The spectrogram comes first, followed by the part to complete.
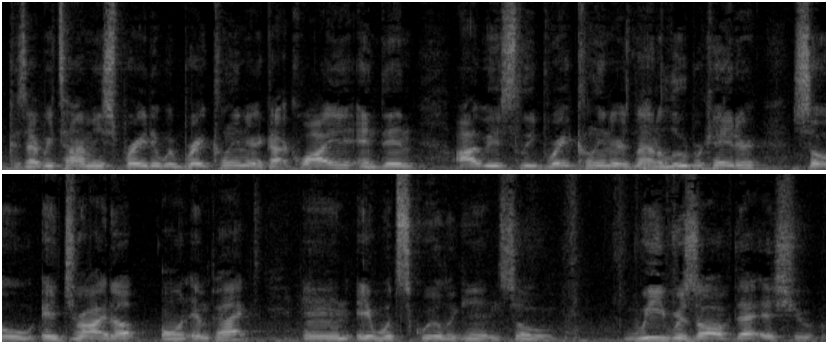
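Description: A man's voice: on the high side, a little hiss or hum. A young man vlogging outdoors, casually walking viewers through a car he is inspecting, with lots of ums. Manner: relaxed, chatty, lots of ums. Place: outdoors in a driveway.

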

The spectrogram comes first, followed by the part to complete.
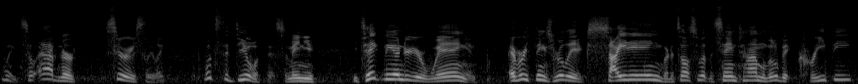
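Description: Excitable high-voiced young trader. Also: male voice, fast, slight background noise. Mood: puzzled, uneasy. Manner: gushing, slangy, excitable. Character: eager, naive young male would-be stock trader. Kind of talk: satirical video game movie acting.

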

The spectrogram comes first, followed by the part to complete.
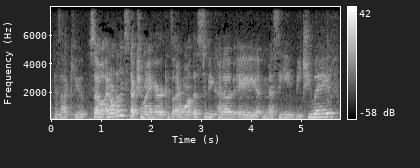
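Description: A young woman vlogging casually at home, talking to the camera while doing her hair and starting dinner, with a relaxed, filler-heavy way of speaking. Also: medium pitch, normal speed. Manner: chatty, relaxed, many fillers. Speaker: lifestyle vlogger. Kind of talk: casual vlog talk to camera. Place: home bathroom and kitchen, indoors. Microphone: camera mic at arm's length or on a stand. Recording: echoey room, faint background noise.

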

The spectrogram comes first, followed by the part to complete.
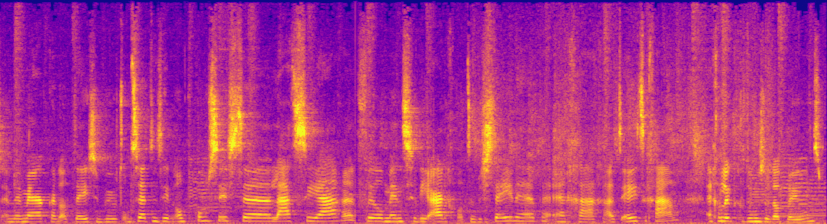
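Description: A woman in her thirties with a slightly raised voice explains how their restaurant works. She speaks clearly, pausing now and then for a hesitation. Music plays clearly in the background. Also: fairly high pitch. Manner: tidy, explanatory, with occasional hesitations. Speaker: restaurant owner. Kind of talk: promotional interview talk. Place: restaurant interior. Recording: music bed playing underneath.

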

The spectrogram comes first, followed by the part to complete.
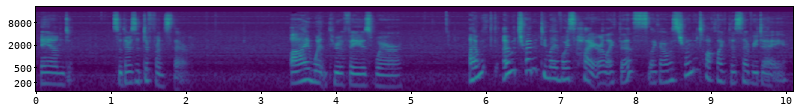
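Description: A young woman with a fairly deep voice giving earnest, relaxed advice to her webcam in a dim room. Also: moderate pace, slight background noise, low-quality recording. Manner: earnest, relaxed, demonstrating as she talks. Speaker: vlogger. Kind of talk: casual advice vlog.

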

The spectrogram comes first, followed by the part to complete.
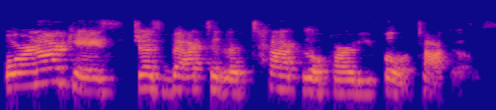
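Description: A woman in her thirties reading a picture book aloud to young children, expressively, with exaggerated emphasis and drawn-out words. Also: mid-range voice, expressive, fairly bright tone, dull audio. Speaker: children's storytime reader. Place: small room indoors, seated on floor.

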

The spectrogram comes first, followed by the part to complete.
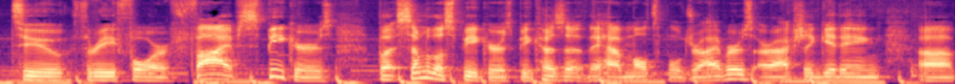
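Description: A man's voice: fairly low pitch, fairly bright tone. A man in his thirties giving a conversational, practical tutorial to camera, speaking into a lapel mic. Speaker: church audio instructor. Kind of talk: explanatory tutorial talk to camera. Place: indoors, equipment room and church hall. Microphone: clip-on lapel mic.

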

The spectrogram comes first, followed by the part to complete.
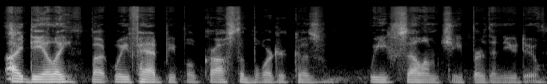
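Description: A man's voice: on the low side, completely flat delivery, moderate pace, a bit bright, a little hiss or hum. A middle-aged man, a county extension program manager, talking casually over a headset on a video call with dry, easygoing humor. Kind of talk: casual live-stream chat.

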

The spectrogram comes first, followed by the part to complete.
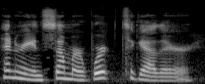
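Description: A woman reading a children's picture book aloud in simple, expressive phrases for young listeners, recorded at home on a phone. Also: on the high side, normal speed. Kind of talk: children's storybook read-aloud. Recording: noisy home recording with clicks.

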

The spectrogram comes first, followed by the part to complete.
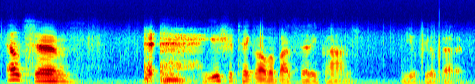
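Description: An actor playing a frank, reassuring family doctor who explains firmly, in 1940s radio style. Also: male voice, deep voice, very animated, measured pace, gravelly, slightly rough, exaggerated voice. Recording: tinny 1940s radio transcription disc.

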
